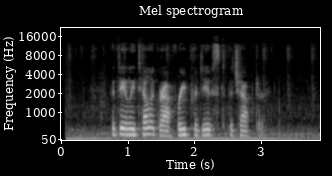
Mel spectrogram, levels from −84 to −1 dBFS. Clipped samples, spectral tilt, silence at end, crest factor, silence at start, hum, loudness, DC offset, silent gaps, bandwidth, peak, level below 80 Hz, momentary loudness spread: under 0.1%; -5.5 dB/octave; 0 s; 18 dB; 0.05 s; 60 Hz at -55 dBFS; -25 LUFS; under 0.1%; none; 15 kHz; -10 dBFS; -42 dBFS; 22 LU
